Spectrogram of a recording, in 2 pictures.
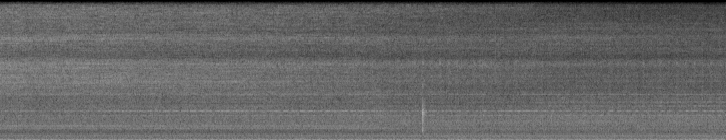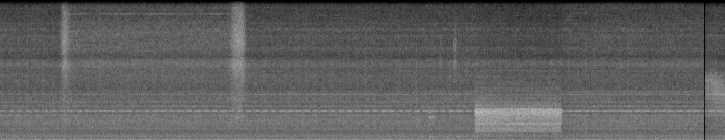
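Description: Train running, its engine making a steady loud low drone with a constant hum over it. A hiss lasting about two seconds comes in near the end.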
